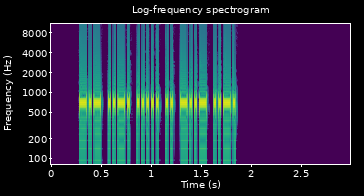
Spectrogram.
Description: Morse code, heard as a keyed tone, about 52 wpm, 690 Hz. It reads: KF5IXF
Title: USA Call Signs - 6x Character Spacing - 50wpm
